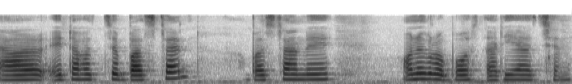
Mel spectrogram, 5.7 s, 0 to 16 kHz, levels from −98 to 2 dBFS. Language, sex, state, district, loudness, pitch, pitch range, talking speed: Bengali, female, West Bengal, Jalpaiguri, -19 LUFS, 210 Hz, 195-225 Hz, 135 wpm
